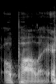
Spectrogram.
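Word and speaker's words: Opahle: But in there, finally we hear the pronunciation of Florian's last name, his surname. – Oh my gosh, and what is it? – It is exactly how we've been saying it, Opale.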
